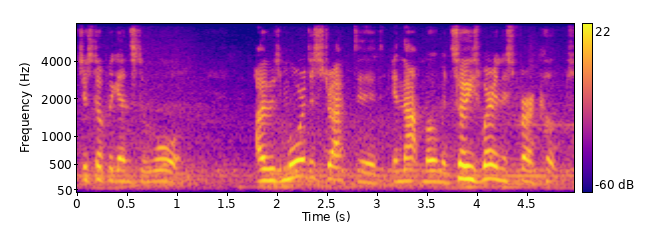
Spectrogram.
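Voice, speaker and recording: A fairly quick delivery with an Irish accent, over noticeable background noise. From Ireland. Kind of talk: casual chat. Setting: outdoors.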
